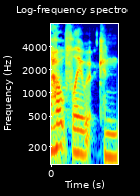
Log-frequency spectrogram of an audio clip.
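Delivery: plain reading voice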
